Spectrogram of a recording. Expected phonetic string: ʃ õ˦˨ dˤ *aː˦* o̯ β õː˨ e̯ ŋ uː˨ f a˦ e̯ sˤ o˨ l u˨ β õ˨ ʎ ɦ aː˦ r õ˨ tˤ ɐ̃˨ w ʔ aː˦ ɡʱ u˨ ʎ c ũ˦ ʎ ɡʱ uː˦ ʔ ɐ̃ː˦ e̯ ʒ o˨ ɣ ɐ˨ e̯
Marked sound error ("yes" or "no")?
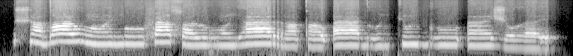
no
